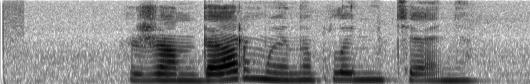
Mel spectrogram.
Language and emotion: Russian, neutral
